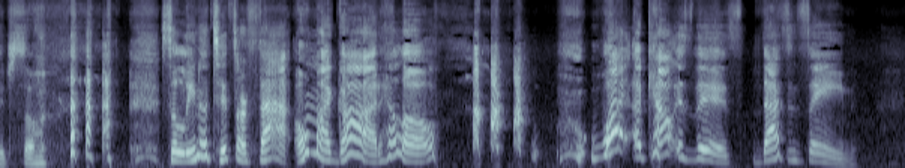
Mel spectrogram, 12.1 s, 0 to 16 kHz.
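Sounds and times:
man laughing hard: 0.5 - 2.0, 6.1 - 8.3.

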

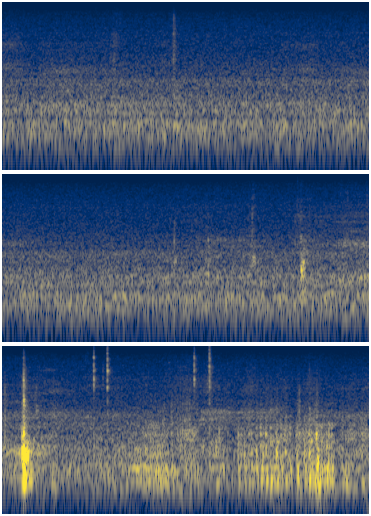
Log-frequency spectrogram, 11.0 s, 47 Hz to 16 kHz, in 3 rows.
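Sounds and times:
faint high ticks: 8.2 - 8.5, 9.2 - 9.6.

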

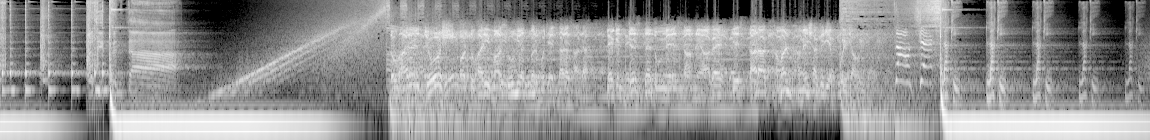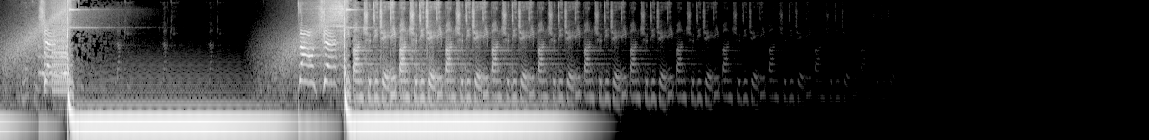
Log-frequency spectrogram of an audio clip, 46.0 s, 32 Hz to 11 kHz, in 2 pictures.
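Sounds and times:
deep sub-bass tone: 2.2 - 7.1, 7.8 - 12.9, 16.8 - 34.8
falling synth tone: 3.7 - 12.0, 22.6 - 25.7
rising sweep tone: 3.9 - 12.4, 22.1 - 26.2, 27.8 - 30.1.

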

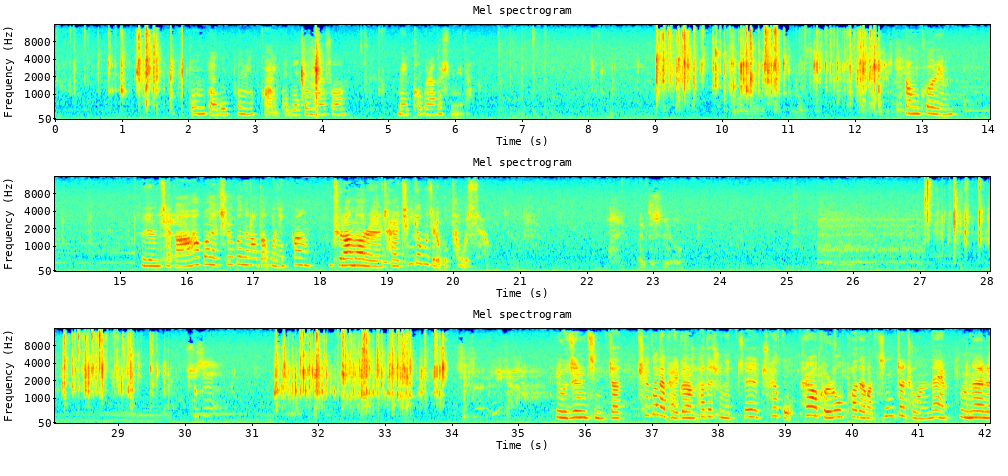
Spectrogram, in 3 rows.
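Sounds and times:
snack wrapper crinkling: 0.0 - 2.0, 8.0 - 12.6, 27.0 - 29.9, 31.3 - 34.0
faint low tone: 12.5 - 17.0, 28.8 - 31.4.

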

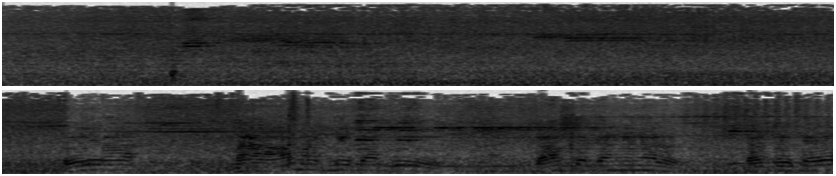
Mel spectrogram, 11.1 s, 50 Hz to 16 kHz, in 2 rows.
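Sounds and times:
rumble of passing vehicles: 0.0 - 11.0.

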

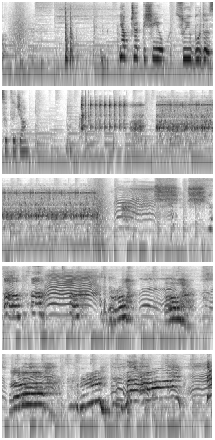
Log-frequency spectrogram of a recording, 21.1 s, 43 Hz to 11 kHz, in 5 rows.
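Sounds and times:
background music: 0.0 - 21.0
toy stove ticking and tone: 5.8 - 10.0
woman wailing: 12.6 - 21.0.

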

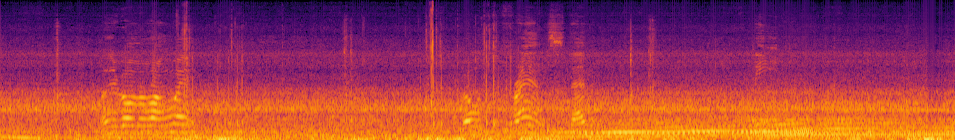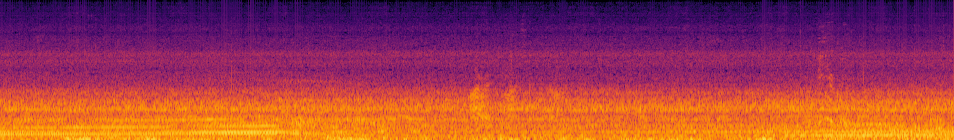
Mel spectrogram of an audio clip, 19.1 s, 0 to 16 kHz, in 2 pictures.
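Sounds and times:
car engine accelerating: 0.0 - 19.0.

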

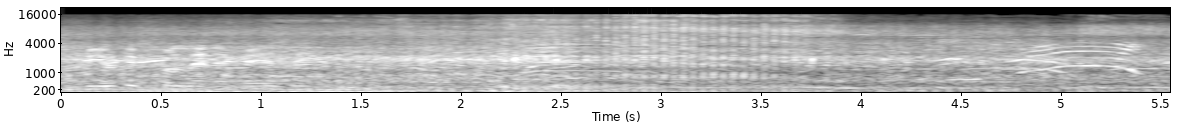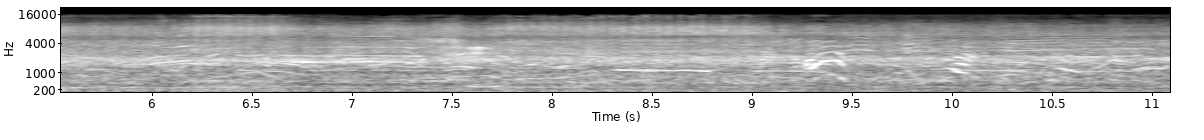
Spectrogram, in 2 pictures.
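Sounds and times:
crowd chatter: 0.0 - 11.0
vehicle engine running: 0.0 - 11.0
children's voices: 3.8 - 11.0.

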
